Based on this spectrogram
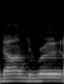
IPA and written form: dɑːn di rɵːd (down the road)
